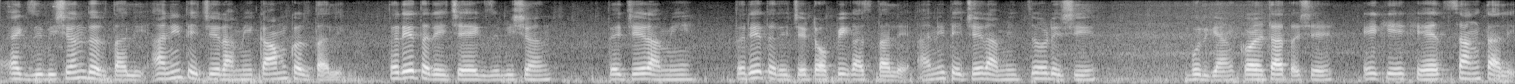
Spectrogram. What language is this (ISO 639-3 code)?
kok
